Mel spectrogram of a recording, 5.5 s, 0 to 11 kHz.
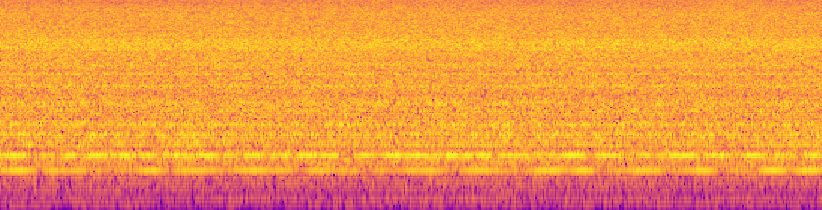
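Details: HP ProLiant DL360p Gen8 server during slow POST after power-on: steady loud rushing whir with two fixed tones holding throughout; fans at full speed at startup, normal.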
